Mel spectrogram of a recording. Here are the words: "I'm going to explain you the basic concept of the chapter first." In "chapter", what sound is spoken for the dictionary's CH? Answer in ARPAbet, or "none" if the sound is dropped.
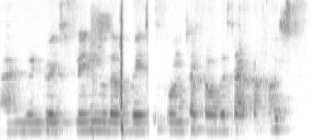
S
